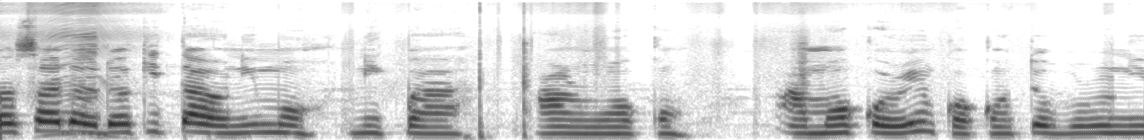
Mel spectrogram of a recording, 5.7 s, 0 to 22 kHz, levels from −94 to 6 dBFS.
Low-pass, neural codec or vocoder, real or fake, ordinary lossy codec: none; none; real; none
